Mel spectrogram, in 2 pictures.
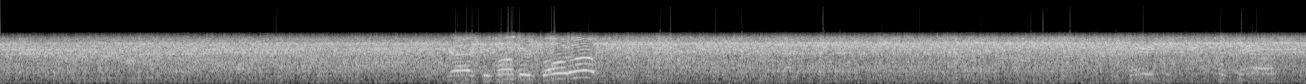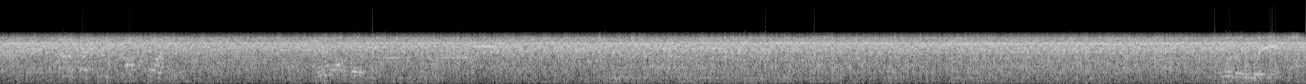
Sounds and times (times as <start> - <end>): Speech: 4.5 - 6.0, 11.2 - 12.8, 13.6 - 15.0, 16.2 - 16.8, 25.2 - 26.1.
